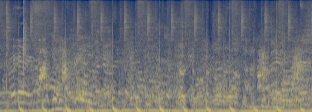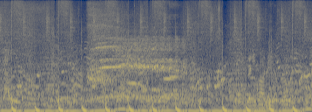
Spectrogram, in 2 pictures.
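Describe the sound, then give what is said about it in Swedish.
A quiz show audience cheers and chatters loudly throughout after a correct answer, with steady rhythmic clapping running under the dense, excited noise of many voices. “Publikens jubel blev det.”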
